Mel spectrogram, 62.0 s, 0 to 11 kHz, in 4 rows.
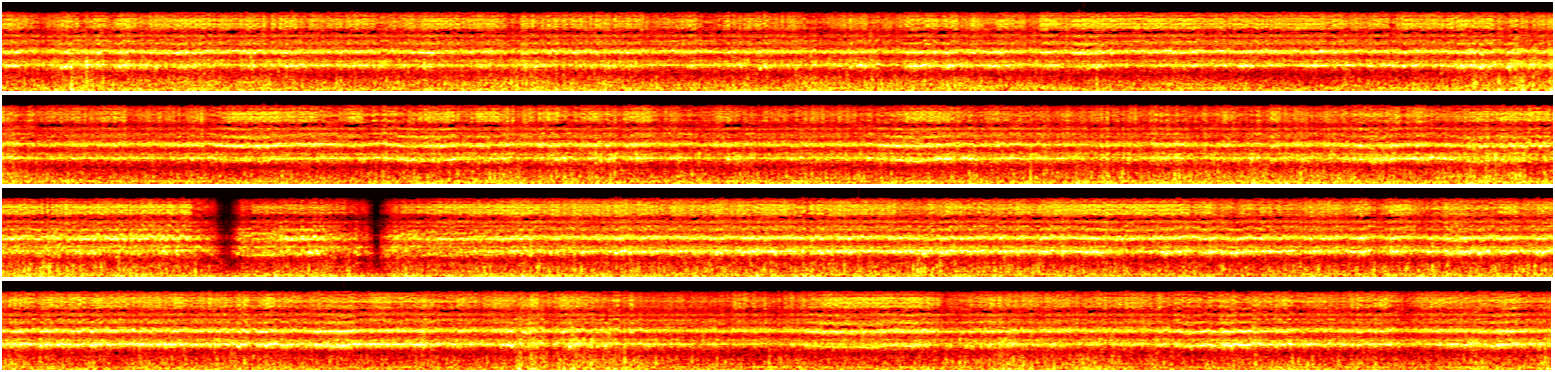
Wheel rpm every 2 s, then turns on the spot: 230, 230, 230, 240, 230, 230, 230, 230, 230, 230, 230, 230, 230, 230, 230, 200, 150, 130, 220, 230, 230, 230, 230, 230, 230, 230, 240, 230, 230, 220, 230.
32-34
